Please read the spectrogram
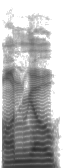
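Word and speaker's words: Onryo (怨霊): I think it's pronounced Onryo. – Yeah. – O-N-R-Y-O.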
